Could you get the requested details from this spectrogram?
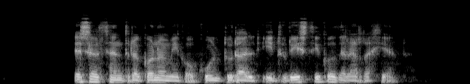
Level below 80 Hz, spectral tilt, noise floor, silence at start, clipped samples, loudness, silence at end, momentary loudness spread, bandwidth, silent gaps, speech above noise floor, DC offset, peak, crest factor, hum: -58 dBFS; -5.5 dB/octave; -75 dBFS; 0.75 s; under 0.1%; -17 LUFS; 0.75 s; 8 LU; 9.4 kHz; none; 59 dB; under 0.1%; -2 dBFS; 16 dB; none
